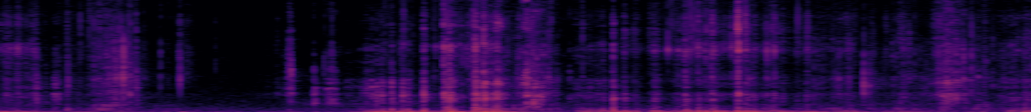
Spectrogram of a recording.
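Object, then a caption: Bar of soap shaved with a blade. A hand-sized solid bar of dry soap, blue and white, is held in one hand and shaved with a box-cutter blade held in the other. Irregular scraping and carving strokes make dry, crackly crunches and tearing rasps, with a brief quiet stretch near the start. Crumbly chips flake off the bar.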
